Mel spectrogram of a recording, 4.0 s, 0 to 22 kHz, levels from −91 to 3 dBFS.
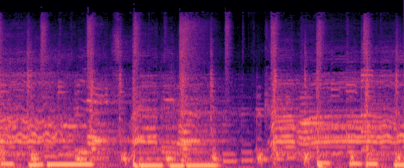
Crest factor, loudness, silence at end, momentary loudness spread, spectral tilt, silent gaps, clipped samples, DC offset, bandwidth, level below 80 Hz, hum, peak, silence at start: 14 dB; -19 LUFS; 0 s; 6 LU; -6.5 dB/octave; none; under 0.1%; under 0.1%; 15.5 kHz; -24 dBFS; none; -4 dBFS; 0 s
